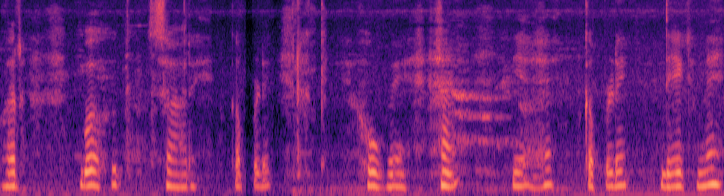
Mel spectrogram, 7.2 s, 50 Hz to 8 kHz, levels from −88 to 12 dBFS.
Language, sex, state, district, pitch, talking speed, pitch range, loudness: Hindi, female, Punjab, Fazilka, 210 Hz, 85 wpm, 200-225 Hz, -19 LUFS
